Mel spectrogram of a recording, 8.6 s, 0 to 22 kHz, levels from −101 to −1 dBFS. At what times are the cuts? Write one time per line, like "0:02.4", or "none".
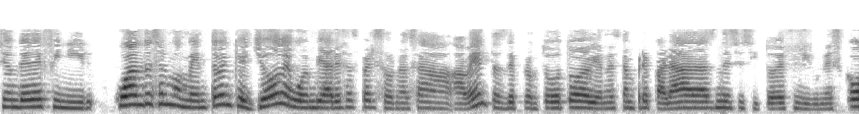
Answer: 0:01.1
0:04.5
